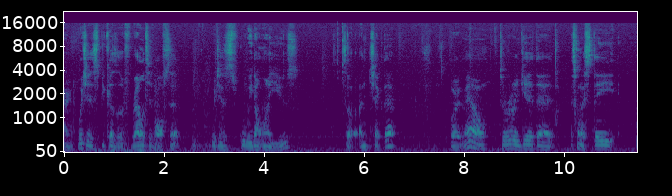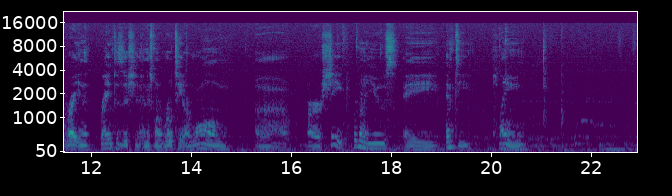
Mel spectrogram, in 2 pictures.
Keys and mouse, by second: 5.5-7.5 drag, 7.5 z, 8.1 KP_1, 17.8 shift+a.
